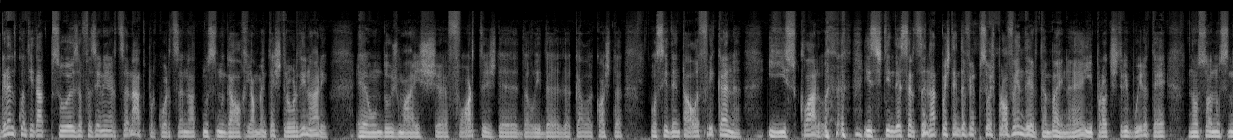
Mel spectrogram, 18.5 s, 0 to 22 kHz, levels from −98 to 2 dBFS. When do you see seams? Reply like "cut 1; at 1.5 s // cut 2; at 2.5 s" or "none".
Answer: none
